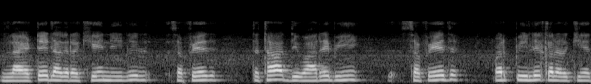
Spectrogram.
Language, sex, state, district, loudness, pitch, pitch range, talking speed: Hindi, male, Chhattisgarh, Rajnandgaon, -17 LUFS, 195 Hz, 185-205 Hz, 150 wpm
